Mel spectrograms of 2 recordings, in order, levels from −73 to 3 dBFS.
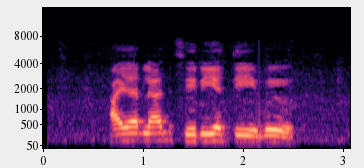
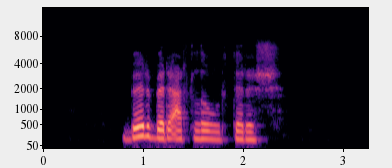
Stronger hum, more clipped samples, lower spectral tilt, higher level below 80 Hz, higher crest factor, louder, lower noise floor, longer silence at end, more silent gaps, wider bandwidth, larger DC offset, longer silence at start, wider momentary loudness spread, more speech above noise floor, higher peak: neither; neither; about the same, -6 dB/octave vs -6.5 dB/octave; first, -58 dBFS vs -64 dBFS; about the same, 16 dB vs 20 dB; first, -14 LUFS vs -20 LUFS; second, -45 dBFS vs -74 dBFS; second, 0.6 s vs 0.9 s; neither; about the same, 7.4 kHz vs 7.4 kHz; neither; second, 0.65 s vs 0.8 s; second, 5 LU vs 16 LU; second, 31 dB vs 54 dB; first, 0 dBFS vs -4 dBFS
